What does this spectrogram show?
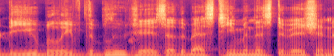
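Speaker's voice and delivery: real voice crack mid-question. Real, not acted. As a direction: voice breaks on the question. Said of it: "As my voice cracks while I say that".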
